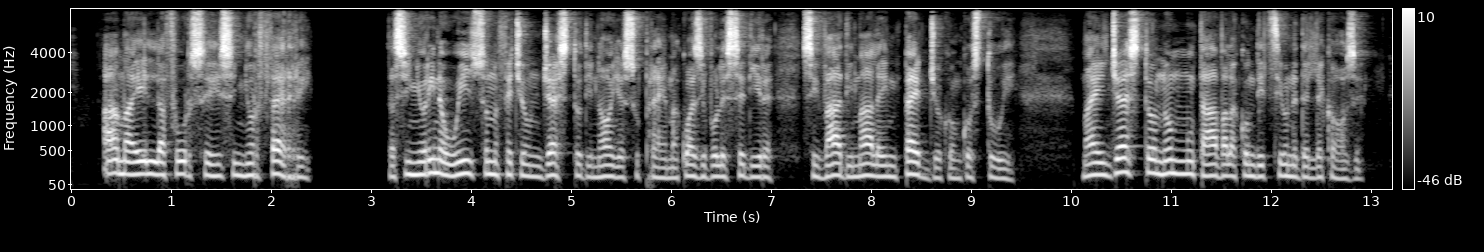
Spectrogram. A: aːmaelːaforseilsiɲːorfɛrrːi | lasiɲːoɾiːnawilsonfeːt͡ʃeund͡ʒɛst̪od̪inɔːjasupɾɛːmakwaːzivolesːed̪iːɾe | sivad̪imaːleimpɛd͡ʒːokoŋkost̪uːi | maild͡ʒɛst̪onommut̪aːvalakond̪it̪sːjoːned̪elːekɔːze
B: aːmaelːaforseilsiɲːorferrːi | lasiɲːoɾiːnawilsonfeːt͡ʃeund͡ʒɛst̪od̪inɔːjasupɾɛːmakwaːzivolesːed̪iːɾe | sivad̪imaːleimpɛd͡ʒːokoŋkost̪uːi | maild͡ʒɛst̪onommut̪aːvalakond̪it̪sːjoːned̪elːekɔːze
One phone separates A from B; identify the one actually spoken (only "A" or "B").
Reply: A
